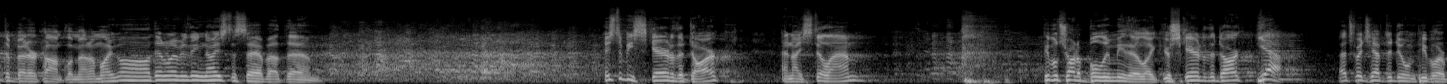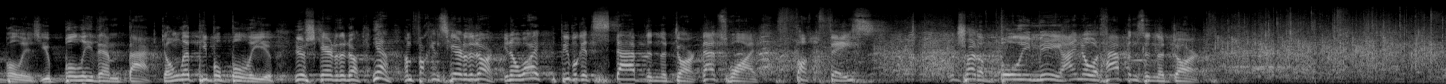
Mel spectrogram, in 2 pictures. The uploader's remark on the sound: In this caustic comedy special. Makes audiences howl.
